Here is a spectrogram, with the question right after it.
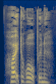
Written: højtråbende

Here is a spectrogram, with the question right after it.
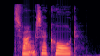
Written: tvangsakkord

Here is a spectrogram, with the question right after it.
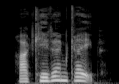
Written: raketangreb

